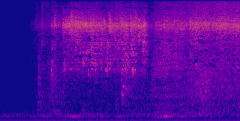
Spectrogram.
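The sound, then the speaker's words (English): Cold shower water switches on after a brief quiet start and runs in a steady, bright hissing spray, dipping for a moment midway before pouring on evenly. No one speaks. “You can take cold showers.”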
